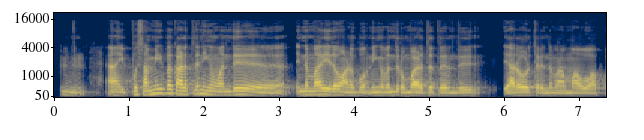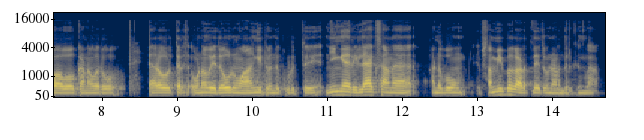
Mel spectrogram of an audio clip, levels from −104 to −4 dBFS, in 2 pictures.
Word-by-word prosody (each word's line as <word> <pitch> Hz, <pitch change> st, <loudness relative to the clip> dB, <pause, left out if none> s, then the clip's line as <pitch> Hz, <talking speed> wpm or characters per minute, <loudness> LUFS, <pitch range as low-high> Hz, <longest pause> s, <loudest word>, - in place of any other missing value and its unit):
ம். 240 Hz, -2 st, -6 dB, 0.4 s
அ -, -, +5 dB, 0.2 s
இப்போ 125 Hz, +6 st, -1 dB
சமீப 195 Hz, +6 st, +3 dB
காலத்துல 160 Hz, +2 st, +5 dB
நீங்க 155 Hz, -4 st, 0 dB
வந்து 140 Hz, +3 st, +1 dB, 0.8 s
இந்த 140 Hz, -, +1 dB
மாரி 145 Hz, +1 st, +5 dB
எதோ 135 Hz, -, +5 dB
அனுபவம் 120 Hz, 0 st, 0 dB
நீங்க 120 Hz, 0 st, +1 dB
வந்து 130 Hz, 0 st, 0 dB
ரொம்ப 120 Hz, +1 st, +1 dB
அழுத்தத்துல 115 Hz, 0 st, +1 dB
இருந்து 115 Hz, 0 st, -2 dB, 0.6 s
யாரோ 115 Hz, +2 st, +5 dB
ஒருத்தர் 120 Hz, -1 st, 0 dB
இந்த 110 Hz, 0 st, -3 dB, 0.2 s
அம்மாவோ, 110 Hz, 0 st, 0 dB
அப்பாவோ, 105 Hz, -1 st, +1 dB
கணவரோ 105 Hz, 0 st, -3 dB, 0.5 s
யாரோ 115 Hz, +1 st, 0 dB
ஒருத்தர் 115 Hz, 0 st, -3 dB, 0.2 s
உணவு 115 Hz, +1 st, 0 dB
எதோ 115 Hz, +1 st, +1 dB
ஒண்ணு 115 Hz, -2 st, -1 dB
வாங்கிட்டு 115 Hz, 0 st, -2 dB
வந்து 105 Hz, -1 st, -6 dB
கொடுத்து 105 Hz, 0 st, -7 dB, 0.3 s
நீங்க 135 Hz, 0 st, +1 dB
ரிலாக்ஸ் 130 Hz, +1 st, +1 dB
ஆன 115 Hz, 0 st, -3 dB, 0.5 s
அனுபவம் 115 Hz, +1 st, -2 dB, 0.4 s
சமீப 140 Hz, +4 st, -1 dB
காலத்துல 115 Hz, -1 st, 0 dB
எதுவும் 110 Hz, 0 st, -6 dB
நடந்துருக்குங்களா? 100 Hz, 0 st, -9 dB
115 Hz, 155 wpm, -23 LUFS, 110-135 Hz, 0.8 s, அ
